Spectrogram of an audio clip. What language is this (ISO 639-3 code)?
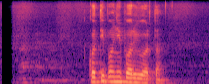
nep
